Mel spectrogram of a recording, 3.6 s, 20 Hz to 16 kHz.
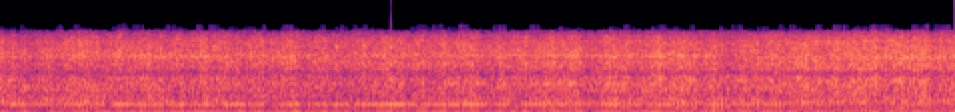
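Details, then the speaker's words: Datsun 280Z L28 six after a bad injector was replaced: a steady, even idle rumble with no skips, so the misfire looks fixed; the engine is still warming and the radiator is cold because the thermostat has not opened. "looking real good. I think we got that problem handled."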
